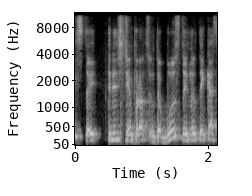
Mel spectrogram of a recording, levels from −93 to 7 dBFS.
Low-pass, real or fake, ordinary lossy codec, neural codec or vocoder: 10.8 kHz; real; MP3, 96 kbps; none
